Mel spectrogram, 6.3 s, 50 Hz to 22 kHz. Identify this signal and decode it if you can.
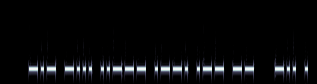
Morse code, heard as a keyed tone, about 21 wpm, 700 Hz. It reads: KB2PWM DE
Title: USA Callsign DE Callsign - 6 Characters - 20wpm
